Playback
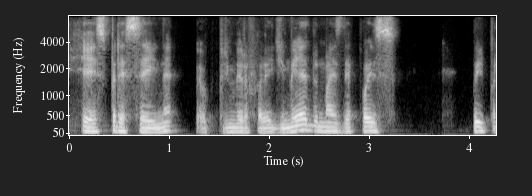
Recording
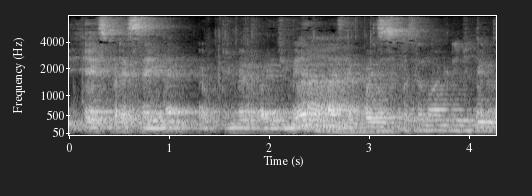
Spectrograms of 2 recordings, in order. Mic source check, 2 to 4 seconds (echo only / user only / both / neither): both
